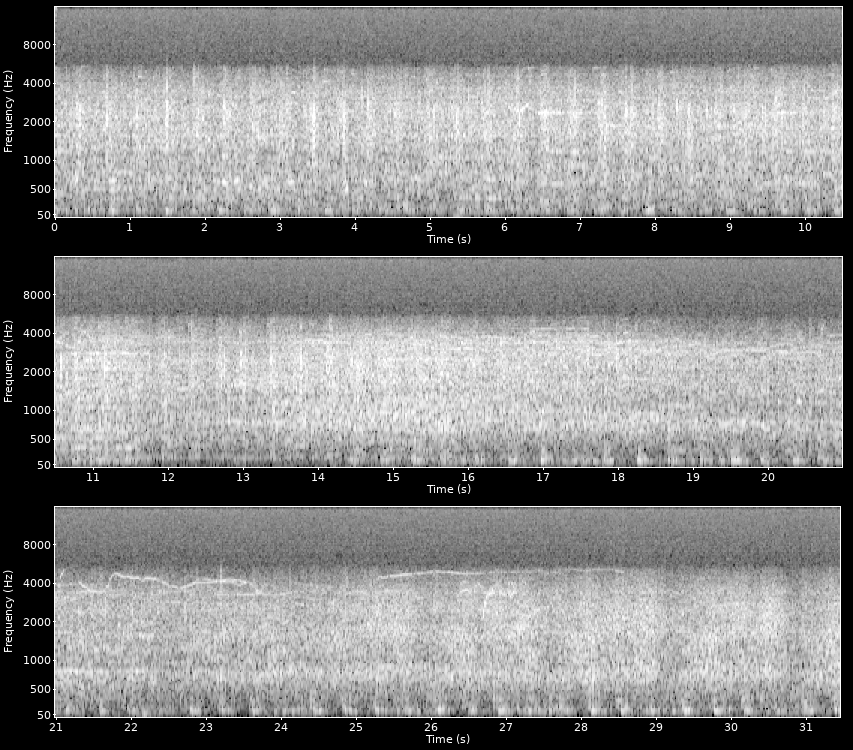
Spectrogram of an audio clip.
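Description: A marching band playing in a stadium, over the continuous noise of a large crowd.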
